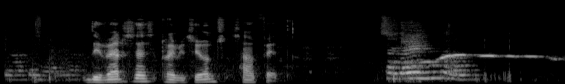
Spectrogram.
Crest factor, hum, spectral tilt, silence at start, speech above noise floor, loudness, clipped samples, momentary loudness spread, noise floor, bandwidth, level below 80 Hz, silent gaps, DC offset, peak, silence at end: 24 dB; none; -4.5 dB/octave; 0.05 s; 38 dB; -29 LUFS; under 0.1%; 19 LU; -66 dBFS; 11 kHz; -82 dBFS; none; under 0.1%; -8 dBFS; 0.05 s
